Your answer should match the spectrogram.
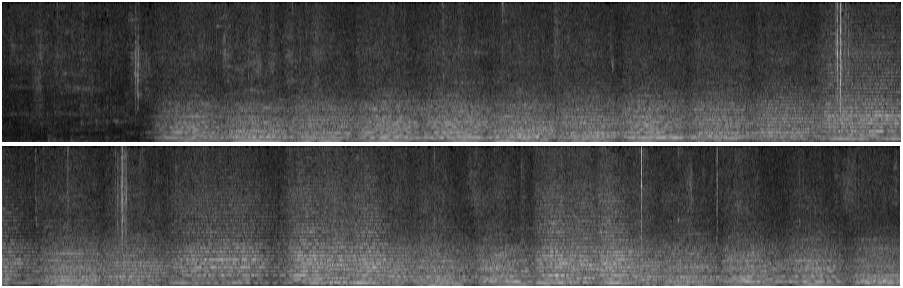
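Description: Young students' string orchestra, mostly violins, playing a slow melody together in unison as a warm-up for their tone. The notes are held and move step by step, starting about two seconds in after a short quiet pause.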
